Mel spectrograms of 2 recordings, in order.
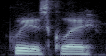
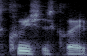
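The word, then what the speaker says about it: Cassius Clay: that way you know Cletus clay pronounce cliches clay my bad cliches clay you know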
